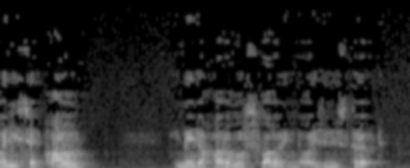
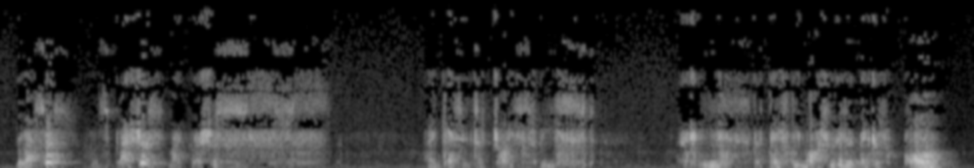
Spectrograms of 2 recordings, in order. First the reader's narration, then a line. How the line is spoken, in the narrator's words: Gollum whispered and hissed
